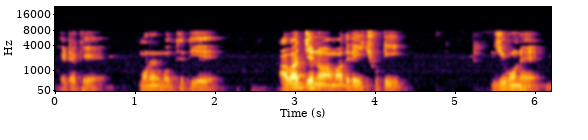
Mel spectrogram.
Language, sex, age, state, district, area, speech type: Bengali, male, 60+, West Bengal, Uttar Dinajpur, urban, spontaneous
